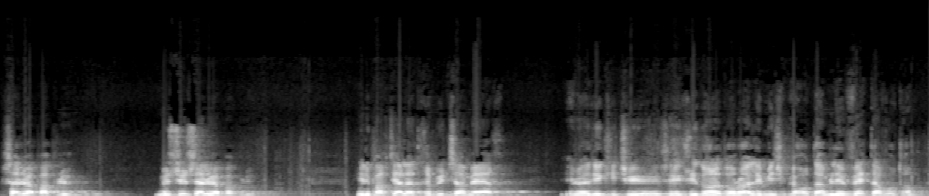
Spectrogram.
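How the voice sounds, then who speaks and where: Animated rabbi giving a lesson. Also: male voice, a little high, fairly quick, pauses often. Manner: animated, asks the audience questions. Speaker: rabbi teaching a class. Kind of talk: religious lesson.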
